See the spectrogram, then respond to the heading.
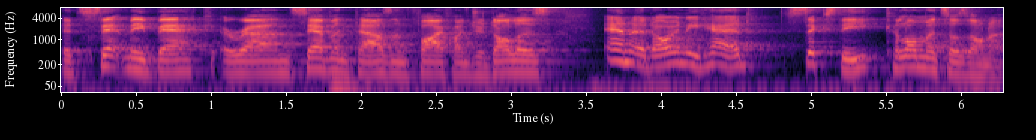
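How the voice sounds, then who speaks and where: Against a quiet background with audible room echo, a man with a New Zealand accent speaks in a bright, sharp tone. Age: 20s. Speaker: YouTuber on investing. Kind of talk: casual monologue to camera. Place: home room.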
